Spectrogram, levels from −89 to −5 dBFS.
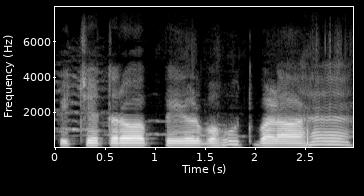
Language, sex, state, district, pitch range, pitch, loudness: Hindi, male, Jharkhand, Deoghar, 120-155 Hz, 130 Hz, -18 LUFS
